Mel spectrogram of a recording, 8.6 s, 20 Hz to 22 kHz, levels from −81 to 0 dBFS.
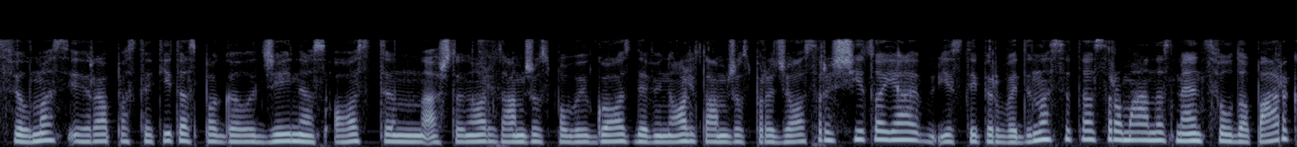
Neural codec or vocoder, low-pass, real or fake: none; 7.2 kHz; real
